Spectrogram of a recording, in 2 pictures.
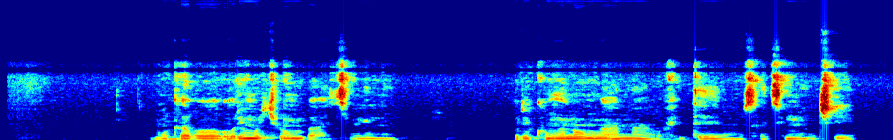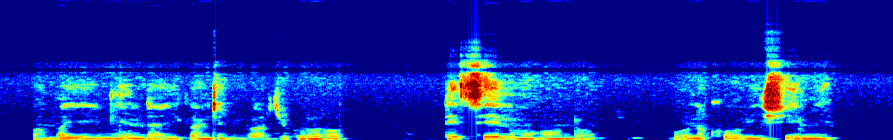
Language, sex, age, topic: Kinyarwanda, male, 25-35, health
